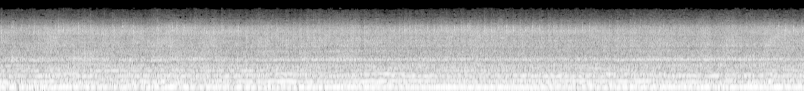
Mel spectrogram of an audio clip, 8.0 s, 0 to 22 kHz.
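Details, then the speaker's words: Polaris Pro X2 700 two-stroke that has been troubleshot for not running, with oil put down the cylinder, now starts and idles steadily but with a lumpy, uneven rough note and no knocking, apparently running on old, bad fuel. "well it sounds like it's got some gnarly fuel in it"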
